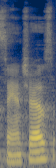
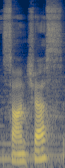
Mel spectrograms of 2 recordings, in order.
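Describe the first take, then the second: First: The name ends with a z sound. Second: The name ends with an s sound. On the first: The speaker calls it wrong. "and not Sanchez" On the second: The speaker calls it right. "maybe it should be San, uh, Sanchez"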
